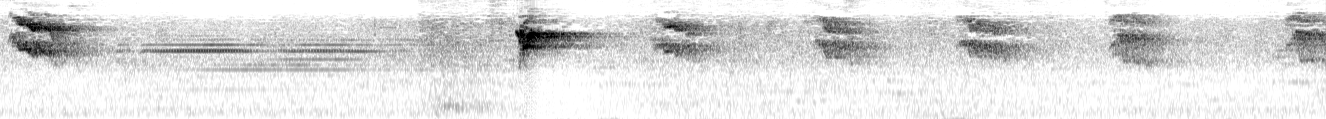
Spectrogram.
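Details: Pet budgies chirping: a sustained tonal, harmonic note opens, then a loud squawk, followed by a steady series of short bright chirps repeated roughly every half second.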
